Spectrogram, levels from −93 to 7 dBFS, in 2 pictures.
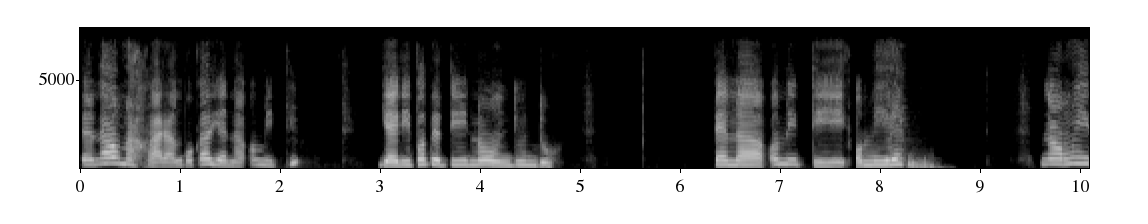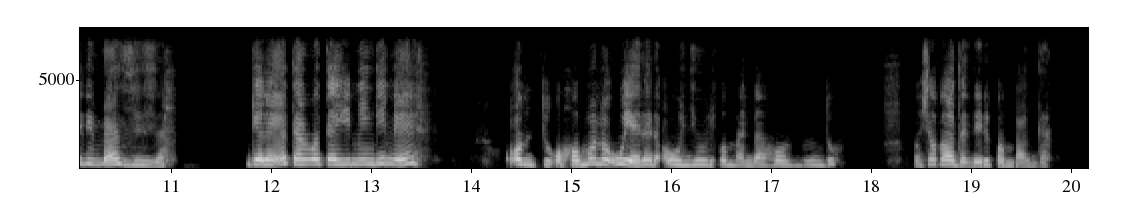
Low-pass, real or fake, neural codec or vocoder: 7.2 kHz; fake; codec, 44.1 kHz, 1.7 kbps, Pupu-Codec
